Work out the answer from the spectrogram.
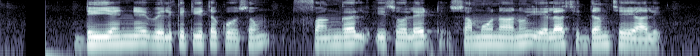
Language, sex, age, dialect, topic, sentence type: Telugu, male, 18-24, Telangana, agriculture, question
